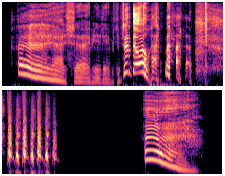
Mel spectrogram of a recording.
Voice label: idle, speech, Patronising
